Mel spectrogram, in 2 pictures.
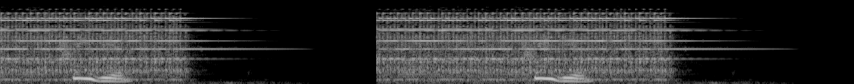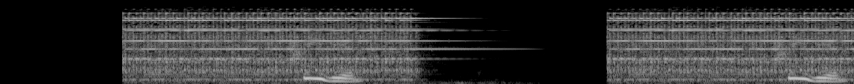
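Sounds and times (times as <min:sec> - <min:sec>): old telephone bells ringing: 0:00.0 - 0:02.9, 0:03.8 - 0:07.8, 0:09.8 - 0:13.8, 0:14.6 - 0:17.0.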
